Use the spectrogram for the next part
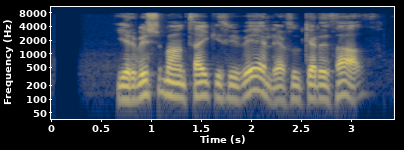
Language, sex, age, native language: Icelandic, male, 60-69, Icelandic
